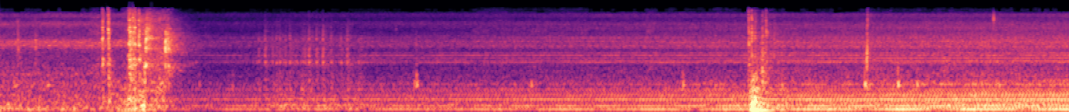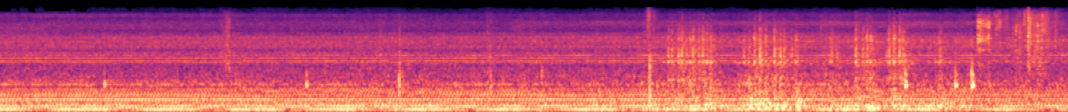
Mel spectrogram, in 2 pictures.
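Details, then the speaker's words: GE Nautilus dishwasher after removing wood piece from drain/chopper area and reassembling: a couple of clunks, then steady even motor hum with water filling and draining, no stuck buzzing; normal pump motor running. "so the motor's turning that's good water's filling up as you can see water is draining as well too yep seems like everything is working right now back to normal"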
